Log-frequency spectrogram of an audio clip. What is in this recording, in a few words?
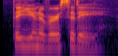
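"the university", English, female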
